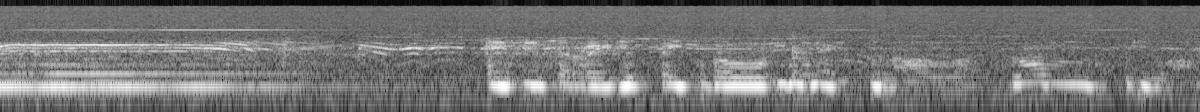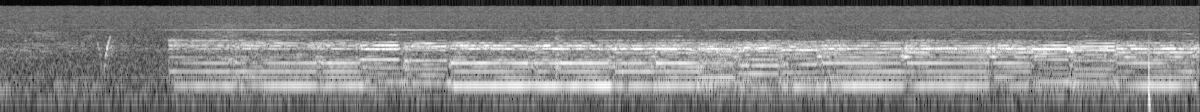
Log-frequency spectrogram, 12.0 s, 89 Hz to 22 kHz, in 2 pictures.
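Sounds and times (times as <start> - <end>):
faint radio hiss: 0.0 - 12.0
pop music through radio speaker: 8.7 - 12.0.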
